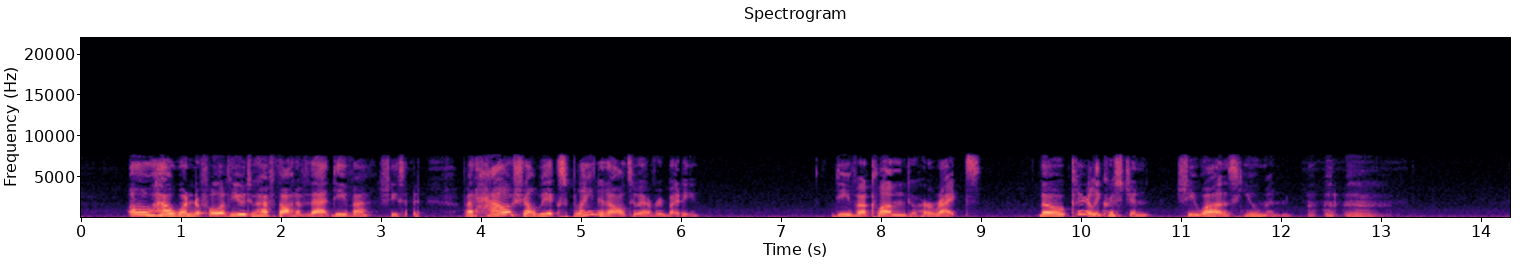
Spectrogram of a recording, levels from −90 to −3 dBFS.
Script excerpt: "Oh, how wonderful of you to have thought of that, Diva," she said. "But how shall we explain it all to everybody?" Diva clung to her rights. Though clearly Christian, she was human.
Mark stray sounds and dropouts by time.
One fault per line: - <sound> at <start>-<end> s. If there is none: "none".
- dropout at 3.2-3.3 s
- throat clearing at 12.2-13.1 s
